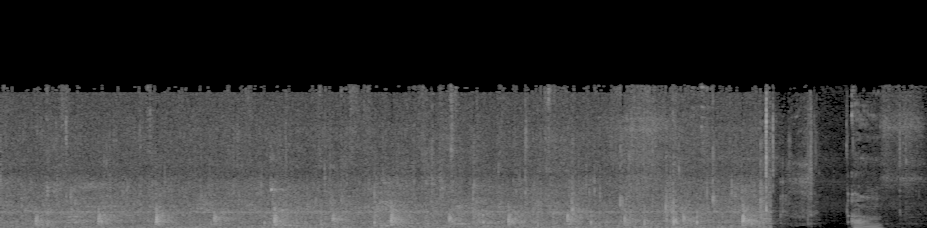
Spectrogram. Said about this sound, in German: eine riesengroße Fußgängerzone ist, die wirklich weg ist vom normalen Straßenverkehrsklang und sie dort einfach so simple Dinge wie das Gehen eines Menschen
